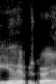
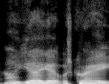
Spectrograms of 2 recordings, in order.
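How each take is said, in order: First: Said in the usual way. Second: Higher, louder put-on cheer; mock cheerful answer to dad; fake happy kid. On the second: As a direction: sound chirpy to hide being upset. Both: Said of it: "I was just being the happy kid".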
